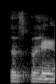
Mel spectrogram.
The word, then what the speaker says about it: XPeng: XPeng? XPeng.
